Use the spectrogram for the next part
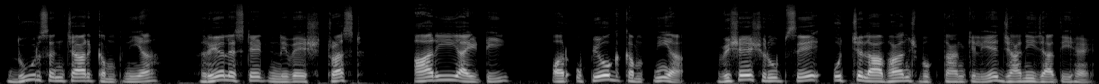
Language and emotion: Hindi, neutral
